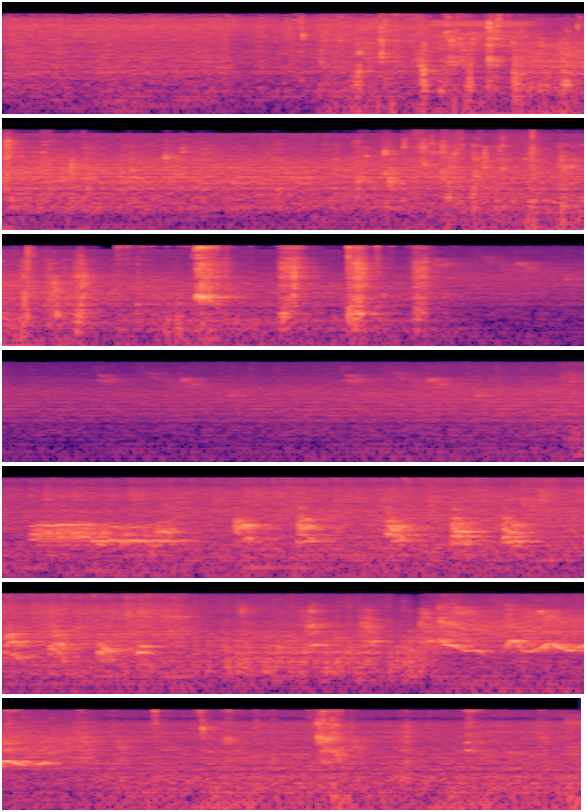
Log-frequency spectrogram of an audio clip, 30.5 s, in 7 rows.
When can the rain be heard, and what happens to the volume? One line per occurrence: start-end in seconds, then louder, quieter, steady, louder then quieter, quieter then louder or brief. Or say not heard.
0.0-30.4 quieter then louder.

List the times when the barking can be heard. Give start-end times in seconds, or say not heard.
17.6-26.6.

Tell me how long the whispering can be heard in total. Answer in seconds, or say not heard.
not heard.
